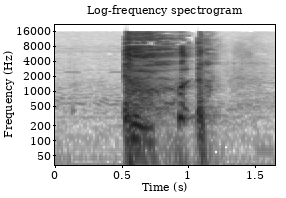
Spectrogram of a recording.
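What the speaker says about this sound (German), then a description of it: "Tut mir leid übrigens wegen meinem Husten." A person coughs close to the microphone, one longer rough cough followed by two short sharp ones, in otherwise quiet surroundings.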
